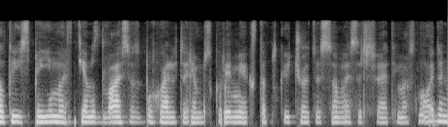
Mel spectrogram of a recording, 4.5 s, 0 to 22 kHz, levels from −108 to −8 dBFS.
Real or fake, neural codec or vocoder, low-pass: fake; codec, 24 kHz, 1.5 kbps, HILCodec; 10.8 kHz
